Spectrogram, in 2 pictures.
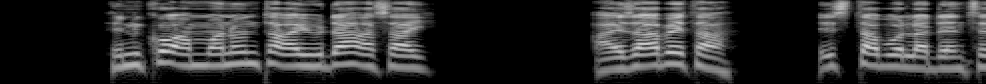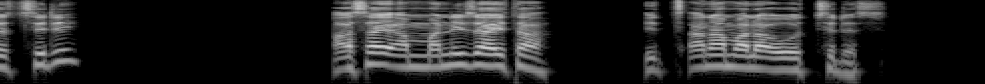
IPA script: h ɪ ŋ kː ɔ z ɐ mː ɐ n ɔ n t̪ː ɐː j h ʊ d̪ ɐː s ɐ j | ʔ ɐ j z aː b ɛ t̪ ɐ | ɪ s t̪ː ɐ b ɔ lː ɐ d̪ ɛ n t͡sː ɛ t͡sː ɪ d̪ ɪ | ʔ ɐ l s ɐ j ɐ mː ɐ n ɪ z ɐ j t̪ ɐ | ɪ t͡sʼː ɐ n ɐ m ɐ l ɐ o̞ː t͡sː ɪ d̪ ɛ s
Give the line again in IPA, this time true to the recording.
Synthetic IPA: h ɪ ŋ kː ɔ ɐ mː ɐ n ɔ n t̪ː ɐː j h ʊ d̪ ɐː s ɐ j | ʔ ɐ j z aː b ɛ t̪ ɐ | ɪ s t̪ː ɐ b ɔ lː ɐ d̪ ɛ n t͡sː ɛ t͡sː ɪ d̪ ɪ | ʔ ɐ s ɐ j ɐ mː ɐ n ɪ z ɐ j t̪ ɐ | ɪ t͡sʼː ɐ n ɐ m ɐ l ɐ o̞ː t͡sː ɪ d̪ ɛ s

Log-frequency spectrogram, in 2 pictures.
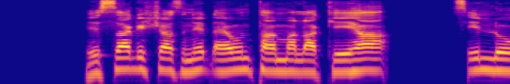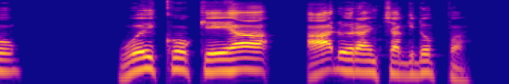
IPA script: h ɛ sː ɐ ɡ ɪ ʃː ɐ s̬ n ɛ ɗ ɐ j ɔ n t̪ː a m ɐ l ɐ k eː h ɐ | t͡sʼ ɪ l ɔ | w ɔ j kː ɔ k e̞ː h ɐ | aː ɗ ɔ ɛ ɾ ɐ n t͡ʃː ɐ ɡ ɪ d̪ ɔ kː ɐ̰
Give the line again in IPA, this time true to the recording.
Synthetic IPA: h ɛ sː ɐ ɡ ɪ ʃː ɐ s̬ n ɛ ɗ ɐ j ɔ n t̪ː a m ɐ l ɐ k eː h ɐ | t͡sʼ ɪ lː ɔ | w ɔ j kː ɔ k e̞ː h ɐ | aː ɗ ɔ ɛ ɾ ɐ n t͡ʃː ɐ ɡ ɪ d̪ ɔ pː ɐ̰

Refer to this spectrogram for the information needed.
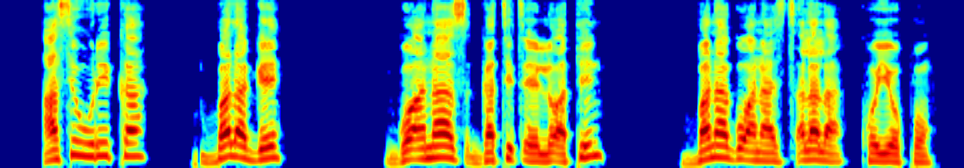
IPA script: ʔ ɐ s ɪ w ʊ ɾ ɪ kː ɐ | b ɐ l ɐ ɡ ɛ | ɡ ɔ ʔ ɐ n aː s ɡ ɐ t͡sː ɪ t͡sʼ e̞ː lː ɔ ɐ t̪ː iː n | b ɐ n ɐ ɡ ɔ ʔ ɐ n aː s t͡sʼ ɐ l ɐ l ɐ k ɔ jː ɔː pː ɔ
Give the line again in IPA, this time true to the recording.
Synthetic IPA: ʔ ɐ s ɪ w ʊ ɾ ɪ kː ɐ | b ɐ l ɐ ɡ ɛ | ɡ ɔ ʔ ɐ n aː s ɡ ɐ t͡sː ɪ t͡sʼ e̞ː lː ɔ ɐ t̪ː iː n | b ɐ n ɐ ɡ ɔ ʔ ɐ n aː s t͡sʼ ɐ l ɐ l ɐ k ɔ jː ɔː pː ɔ

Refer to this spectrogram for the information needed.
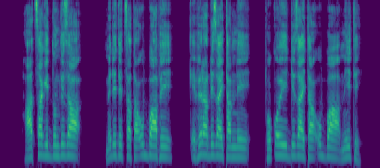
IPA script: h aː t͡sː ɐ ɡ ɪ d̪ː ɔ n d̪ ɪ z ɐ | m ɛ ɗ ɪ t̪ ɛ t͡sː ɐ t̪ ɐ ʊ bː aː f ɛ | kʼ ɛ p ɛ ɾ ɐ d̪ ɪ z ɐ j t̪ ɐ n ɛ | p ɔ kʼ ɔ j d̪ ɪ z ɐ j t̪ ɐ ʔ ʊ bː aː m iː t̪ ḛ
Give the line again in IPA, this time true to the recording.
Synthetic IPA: h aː t͡sː ɐ ɡ ɪ d̪ː ɔ n d̪ ɪ z ɐ | m ɛ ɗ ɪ t̪ ɛ t͡sː ɐ t̪ ɐ ʊ bː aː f ɛ | kʼ ɛ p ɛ ɾ ɐ d̪ ɪ z ɐ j t̪ ɐ nː ɛ | p ɔ kʼ ɔ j d̪ ɪ z ɐ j t̪ ɐ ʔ ʊ bː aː m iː t̪ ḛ

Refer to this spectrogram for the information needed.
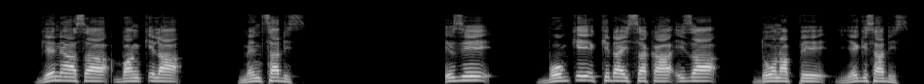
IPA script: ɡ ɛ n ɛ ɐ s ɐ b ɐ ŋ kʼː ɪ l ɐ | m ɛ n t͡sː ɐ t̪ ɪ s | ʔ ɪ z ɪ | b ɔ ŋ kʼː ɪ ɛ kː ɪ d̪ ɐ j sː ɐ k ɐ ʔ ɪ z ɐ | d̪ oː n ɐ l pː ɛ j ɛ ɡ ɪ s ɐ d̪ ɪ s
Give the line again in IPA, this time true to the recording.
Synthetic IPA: ɡ ɛ n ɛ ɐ s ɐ b ɐ ŋ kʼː ɪ l ɐ | m ɛ n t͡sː ɐ d̪ ɪ s | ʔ ɪ z ɪ | b ɔ ŋ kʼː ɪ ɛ kː ɪ d̪ ɐ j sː ɐ k ɐ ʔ ɪ z ɐ | d̪ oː n ɐ pː ɛ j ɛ ɡ ɪ s ɐ d̪ ɪ s

